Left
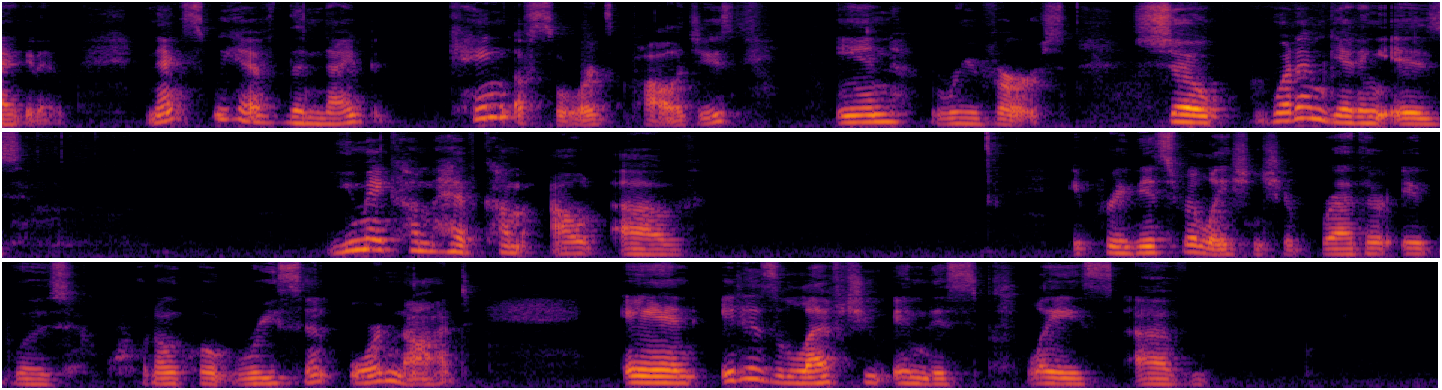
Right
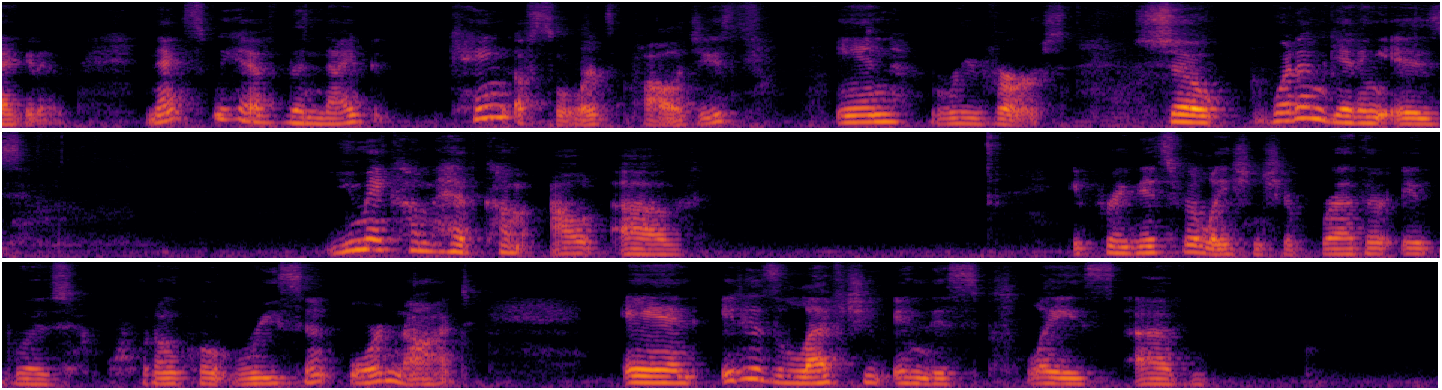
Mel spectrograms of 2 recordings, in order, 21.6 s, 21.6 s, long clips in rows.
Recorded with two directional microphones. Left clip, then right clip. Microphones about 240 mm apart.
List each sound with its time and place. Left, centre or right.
0.0 s speech: left
8.9 s speech: left
12.0 s speech: left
